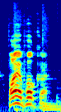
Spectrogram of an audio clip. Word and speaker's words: Huachapulco: Oh, I was saying that wrong. Oh, it's a Polish game. Of course they pronounce it that way. Huachapulco.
